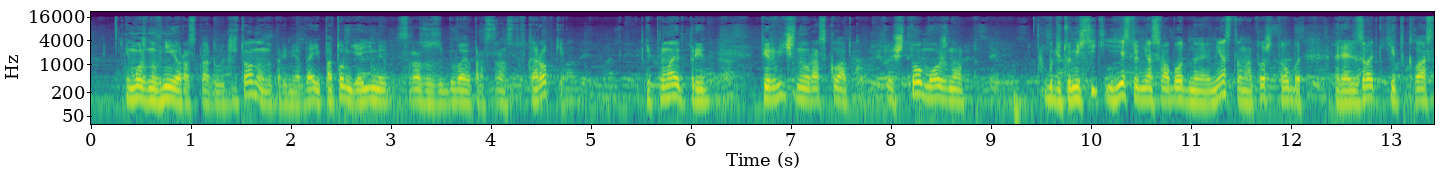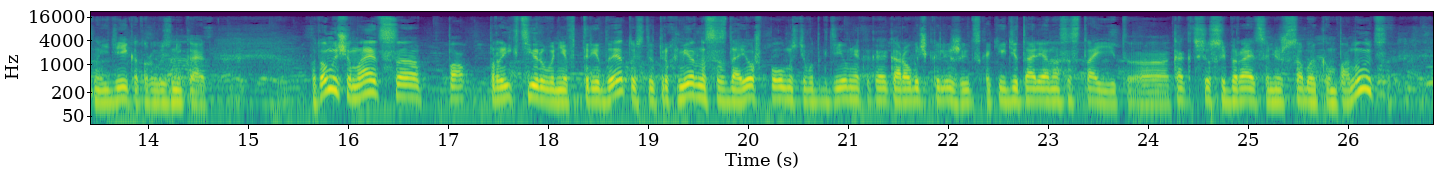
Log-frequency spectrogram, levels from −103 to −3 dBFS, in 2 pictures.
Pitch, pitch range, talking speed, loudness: 125 Hz, 115-140 Hz, 160 wpm, -17 LUFS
